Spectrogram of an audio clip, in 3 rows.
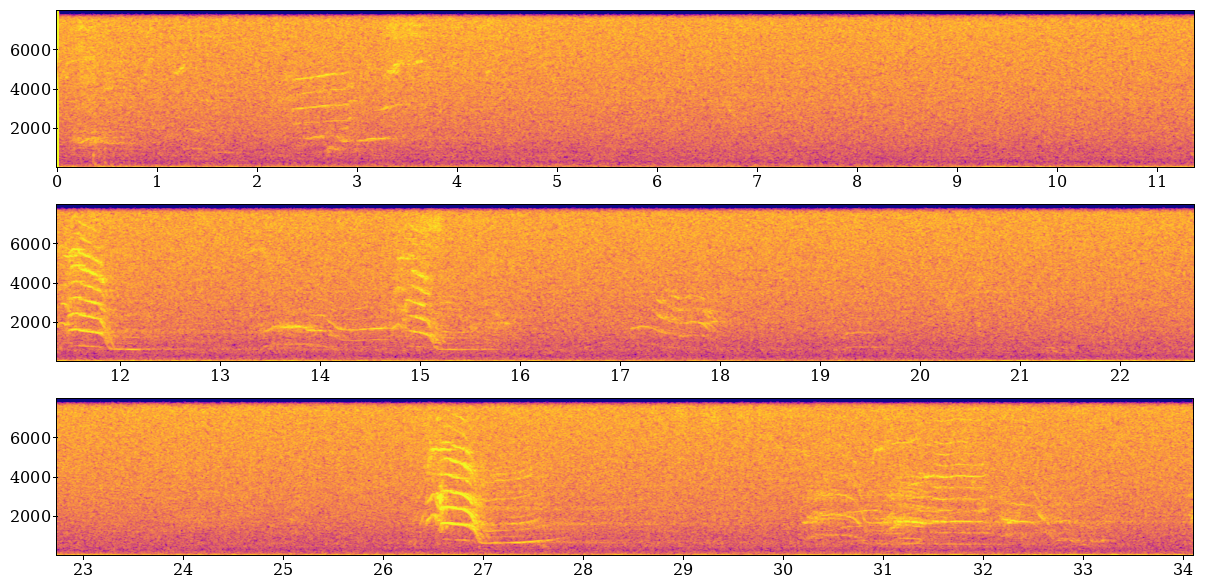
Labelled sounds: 0.1	0.7	killer whale, Bigg's (transient), 1.1 to 1.5 kHz
2.3	3.5	killer whale, Bigg's (transient), 1.3 to 4.9 kHz
11.4	12.0	killer whale, Bigg's (transient), 0.80 to 5.8 kHz
13.4	15.4	killer whale, Bigg's (transient), 0.80 to 4.7 kHz
17.1	18.0	killer whale, Bigg's (transient), 1.4 to 2.5 kHz
19.2	19.6	killer whale, Bigg's (transient), 1.3 to 1.5 kHz
26.4	27.8	killer whale, Bigg's (transient), 0.80 to 5.7 kHz
30.2	33.0	killer whale, Bigg's (transient), 0.80 to 6.0 kHz

